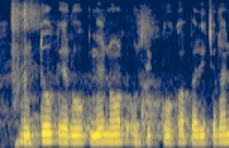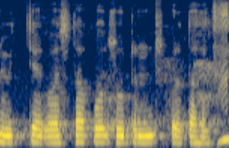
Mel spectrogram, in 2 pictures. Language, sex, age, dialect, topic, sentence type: Hindi, male, 18-24, Hindustani Malvi Khadi Boli, banking, statement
